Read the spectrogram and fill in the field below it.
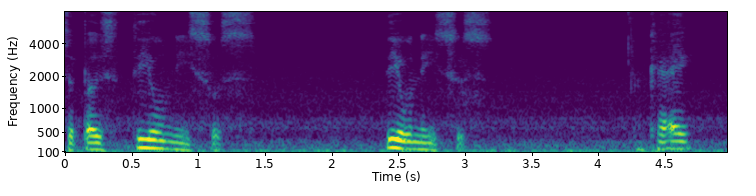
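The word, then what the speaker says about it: Διόνυσος: debauchery and lunacy that's Dionysus how we pronounce it by theonesis theonesis okay the D is actually like a short th like th I should say DH so imagine pronouncing dog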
